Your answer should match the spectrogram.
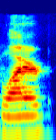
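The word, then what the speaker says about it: lyre: it's a liar right the instrument sounds like liar it's a Lear it's a Lear okay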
